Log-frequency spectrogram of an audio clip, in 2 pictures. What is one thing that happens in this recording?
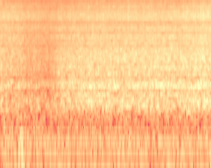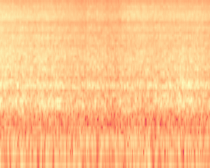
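A television plays sound quietly in the room.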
